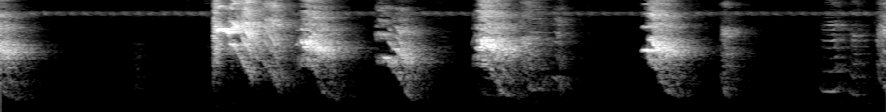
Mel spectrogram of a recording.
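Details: Indian green ringneck parrot, said to talk in Urdu/Hindi, gives loud raspy squawk-like phrases, each sliding downward, in a run of about six after a quiet start, with a thin steady whine behind.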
